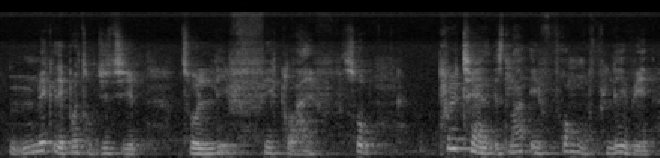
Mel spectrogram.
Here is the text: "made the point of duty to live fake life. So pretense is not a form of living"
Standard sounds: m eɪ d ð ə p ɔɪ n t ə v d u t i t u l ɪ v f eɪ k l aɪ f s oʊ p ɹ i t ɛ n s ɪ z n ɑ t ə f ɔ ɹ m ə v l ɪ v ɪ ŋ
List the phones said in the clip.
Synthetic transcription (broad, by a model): m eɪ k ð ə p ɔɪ t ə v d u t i t u l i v f eɪ k l aɪ f s oʊ p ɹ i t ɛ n ɪ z n ɑ t ə f ɔ m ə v l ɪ v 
